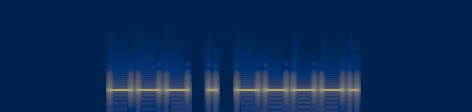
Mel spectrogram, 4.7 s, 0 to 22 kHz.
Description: Morse code, heard as a keyed tone, about 17 wpm, 700 Hz. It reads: OE9
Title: Callsign Prefixes for Top 25 DXCC - 17wpm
